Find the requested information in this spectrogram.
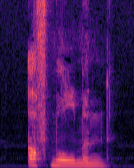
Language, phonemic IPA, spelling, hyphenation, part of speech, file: Dutch, /ˈɑfˌmɔl.mə(n)/, afmolmen, af‧mol‧men, verb, Nl-afmolmen.ogg
- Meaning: to weather, to crumble, to decay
